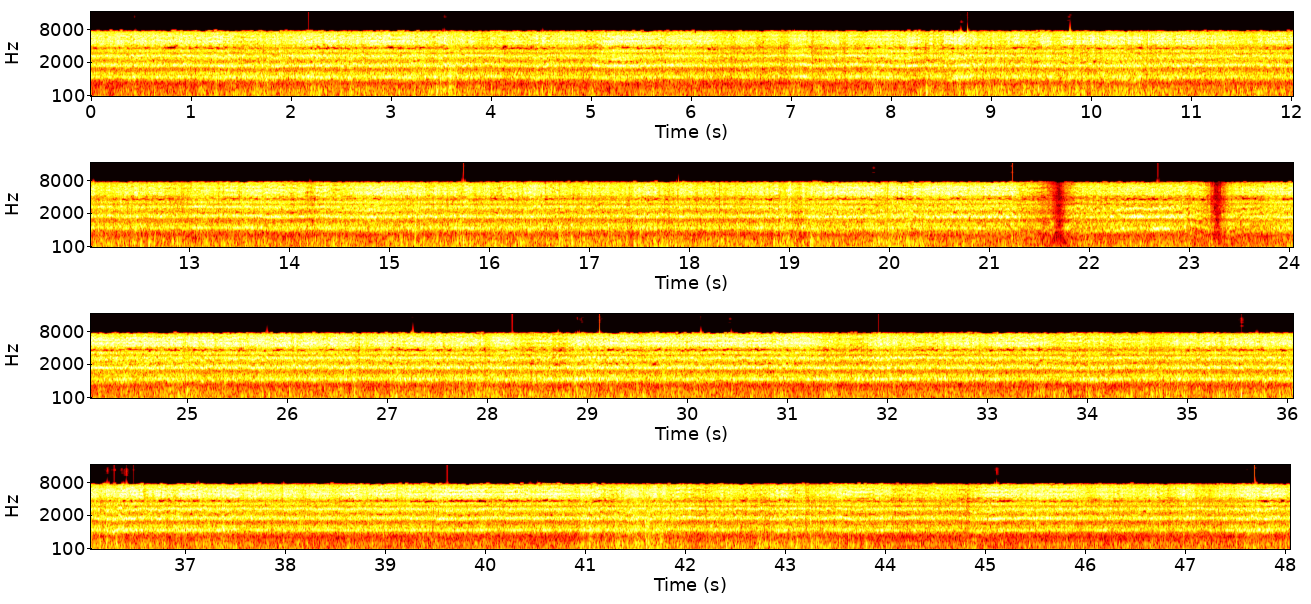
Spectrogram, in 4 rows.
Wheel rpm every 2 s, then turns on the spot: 230, 230, 230, 230, 230, 220, 230, 230, 230, 220, 170, 130, 210, 230, 230, 230, 230, 230, 230, 230, 230, 230, 230, 230.
none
